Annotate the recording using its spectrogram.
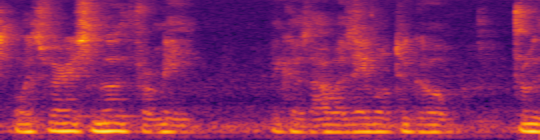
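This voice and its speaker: The man's voice sits at a medium pitch and moves at a fairly slow pace. Noticeable background noise and audible room echo surround it. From Cuba, Havana. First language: Spanish. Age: 70s. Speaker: Cuban exile interviewee. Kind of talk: interview, personal recollection. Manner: hesitant, many fillers and repeats.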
